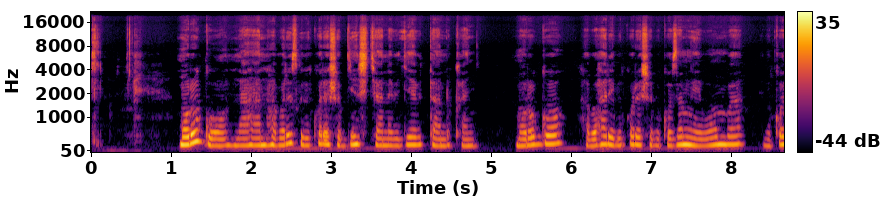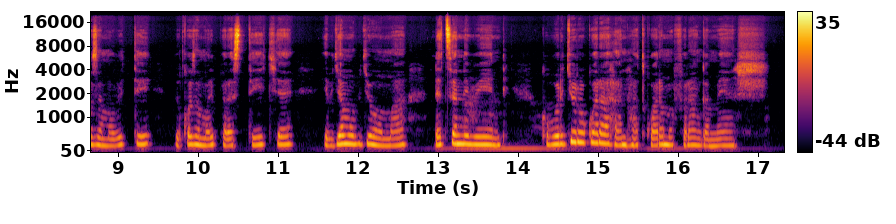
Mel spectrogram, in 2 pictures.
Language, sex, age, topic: Kinyarwanda, female, 36-49, education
